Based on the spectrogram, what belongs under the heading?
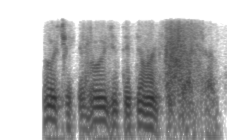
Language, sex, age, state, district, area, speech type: Kashmiri, male, 18-30, Jammu and Kashmir, Bandipora, rural, conversation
